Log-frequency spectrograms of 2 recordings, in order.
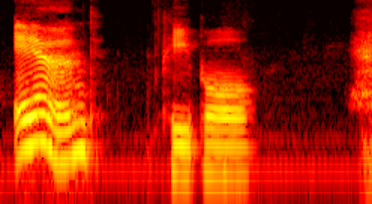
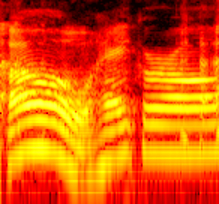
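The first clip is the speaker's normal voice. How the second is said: playful greeting; 8 semitones higher, much slower than usual. Pretend. Cheering a woman turning thirty.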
